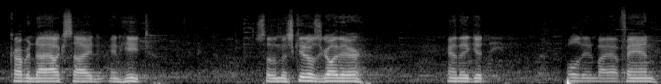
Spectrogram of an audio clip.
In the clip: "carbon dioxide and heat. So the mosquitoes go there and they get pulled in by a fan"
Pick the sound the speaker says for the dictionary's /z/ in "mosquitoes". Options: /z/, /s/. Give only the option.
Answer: /z/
